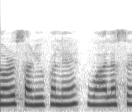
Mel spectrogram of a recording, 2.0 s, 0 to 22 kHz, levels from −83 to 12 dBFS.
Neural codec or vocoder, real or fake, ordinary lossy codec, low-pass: none; real; AAC, 32 kbps; 7.2 kHz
